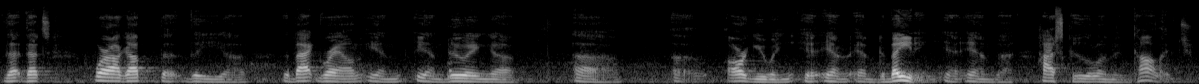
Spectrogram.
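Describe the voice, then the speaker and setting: Elderly man speaking in an echoey hall. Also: mellow. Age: 70s or older. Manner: halting, folksy, with many false starts and repeats. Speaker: guest speaker, trial lawyer. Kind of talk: informal personal testimony speech. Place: large room at a dinner event. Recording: echoey hall, noisy with low rumble.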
